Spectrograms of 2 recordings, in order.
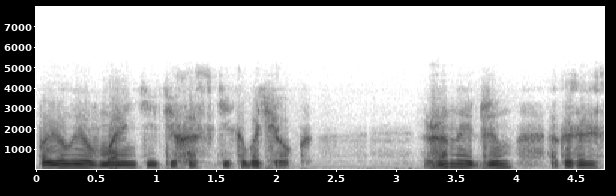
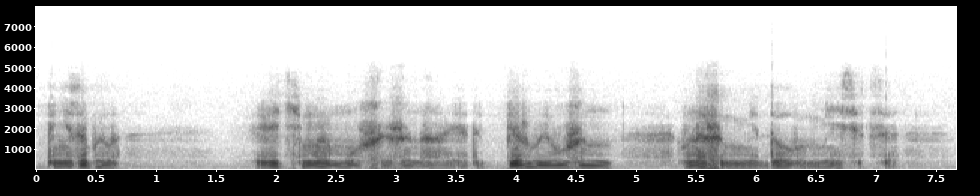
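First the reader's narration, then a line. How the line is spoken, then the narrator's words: Shy, tender whisper. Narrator (Russian): Он с робкой нежностью во взгляде нагнулся к ней и прошептал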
